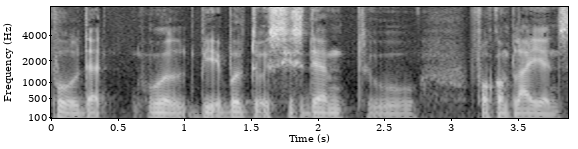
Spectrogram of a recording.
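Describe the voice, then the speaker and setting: A man's very deep, low voice with a dark, mellow tone at a moderate pace. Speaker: government agency chairman. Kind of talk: radio interview. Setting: radio studio. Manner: hesitant, many fillers.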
